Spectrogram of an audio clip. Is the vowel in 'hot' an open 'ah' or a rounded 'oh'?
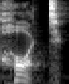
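rounded oh. The vowel is a rounded 'oh' sound. This is the accent of northern England or Scotland. "ele tinha muito esse sotaque"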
